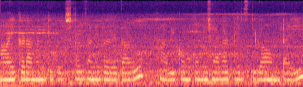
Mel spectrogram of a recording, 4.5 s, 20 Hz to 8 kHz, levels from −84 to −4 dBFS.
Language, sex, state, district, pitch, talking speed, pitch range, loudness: Telugu, female, Andhra Pradesh, Krishna, 200 Hz, 130 wpm, 195-205 Hz, -15 LUFS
